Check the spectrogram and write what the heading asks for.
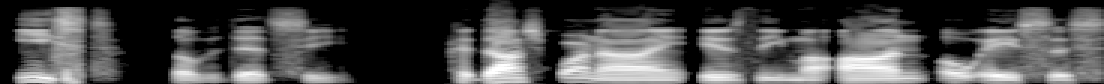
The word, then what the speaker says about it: Kadesh: terrible piranha wilderness northward to kadash barnai mispronounced kadesh which is located in the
